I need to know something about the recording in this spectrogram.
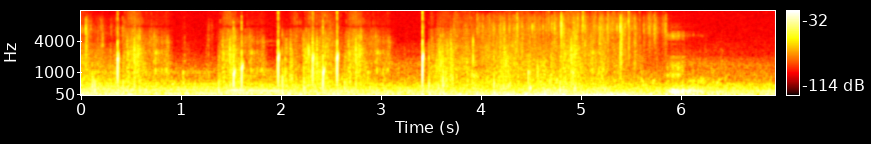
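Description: Stone blocks crack and crumble under repeated quick strikes.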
